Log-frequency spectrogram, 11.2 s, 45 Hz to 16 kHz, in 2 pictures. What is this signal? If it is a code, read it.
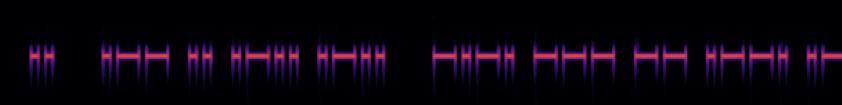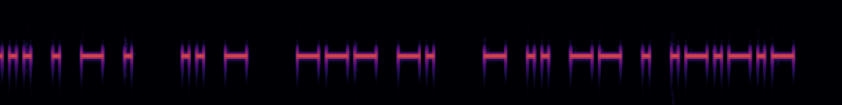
Morse code, heard as a keyed tone, about 25 wpm, 700 Hz. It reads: I WILL COMPLETE IT ON TIME.
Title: Sentences from Top 1000 Words - Review Part 2 - 25wpm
